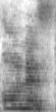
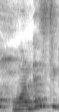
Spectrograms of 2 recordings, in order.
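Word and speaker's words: honest: Okay, सो बच्चों, प्यारे बच्चों, द एच is silent word. Okay, यहाँ पर इस स्पेलिंग में एच जो है वो एक साइलेंट वर्ड है और ऑनेस्ट इसको पढ़ा जाएगा, ना कि हॉनेस्ट।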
